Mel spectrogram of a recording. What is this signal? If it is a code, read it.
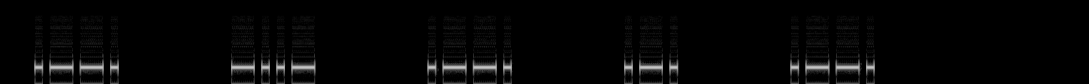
Morse code, heard as a keyed tone, about 16 wpm, 800 Hz. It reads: P X P R P
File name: Basic Letter Groups By7Groups / RKPX / RKPX@10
